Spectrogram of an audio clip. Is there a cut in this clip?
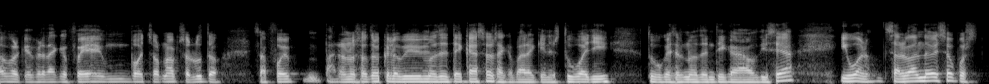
no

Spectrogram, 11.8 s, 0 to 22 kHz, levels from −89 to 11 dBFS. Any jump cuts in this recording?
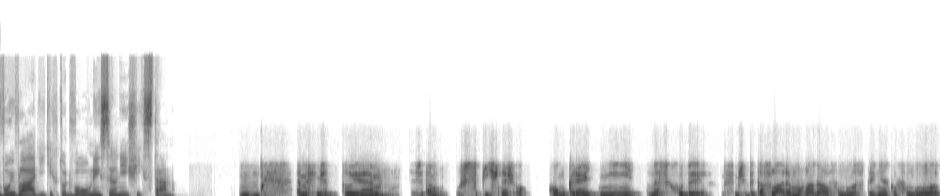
no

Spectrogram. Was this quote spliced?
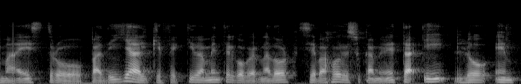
yes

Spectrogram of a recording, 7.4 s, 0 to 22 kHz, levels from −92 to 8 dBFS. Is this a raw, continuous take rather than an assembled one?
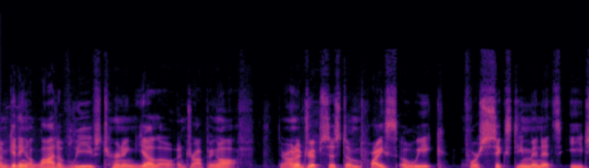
no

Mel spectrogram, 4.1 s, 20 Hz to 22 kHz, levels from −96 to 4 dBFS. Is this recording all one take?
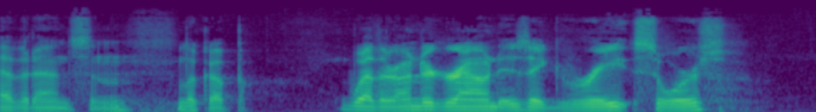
yes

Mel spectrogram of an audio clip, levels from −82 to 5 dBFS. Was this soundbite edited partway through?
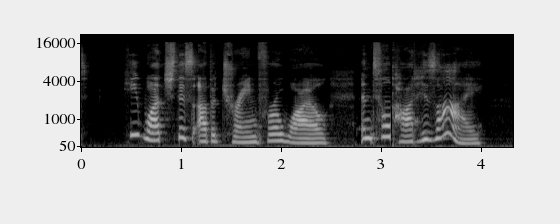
yes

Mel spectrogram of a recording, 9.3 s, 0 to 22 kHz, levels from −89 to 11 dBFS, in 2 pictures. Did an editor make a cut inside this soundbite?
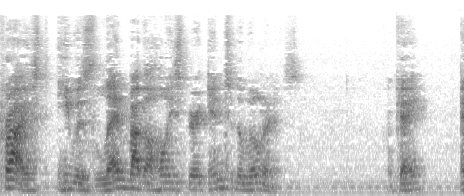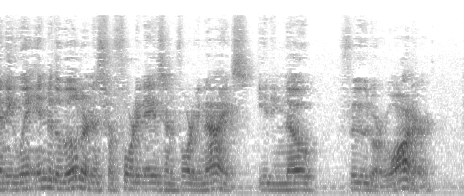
no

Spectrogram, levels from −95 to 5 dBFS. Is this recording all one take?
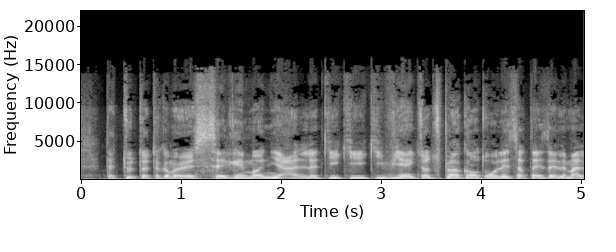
no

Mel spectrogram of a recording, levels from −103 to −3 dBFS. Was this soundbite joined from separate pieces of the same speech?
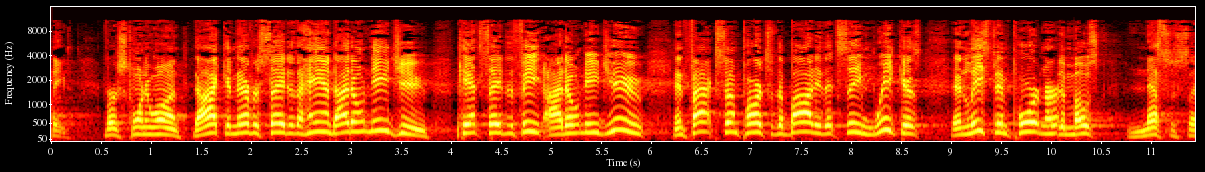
yes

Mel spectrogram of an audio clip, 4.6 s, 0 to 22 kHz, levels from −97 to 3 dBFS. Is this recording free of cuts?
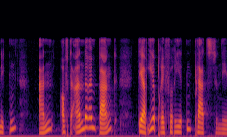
no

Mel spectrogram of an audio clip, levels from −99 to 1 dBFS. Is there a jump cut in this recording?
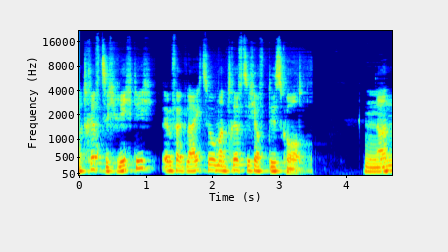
no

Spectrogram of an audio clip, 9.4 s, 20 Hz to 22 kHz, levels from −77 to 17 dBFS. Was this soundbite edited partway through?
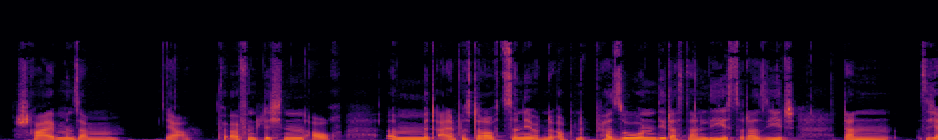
no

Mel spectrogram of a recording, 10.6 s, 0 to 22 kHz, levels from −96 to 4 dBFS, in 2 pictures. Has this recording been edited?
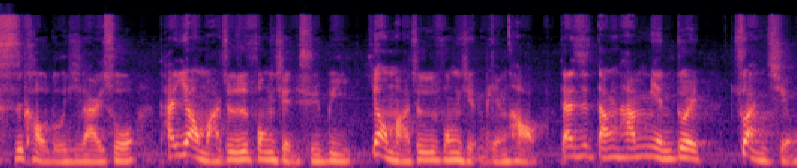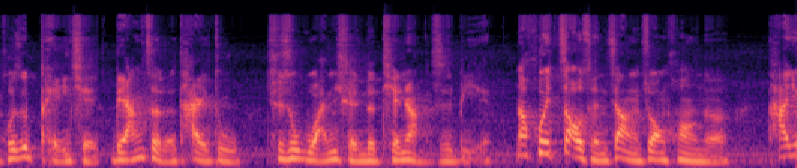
yes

